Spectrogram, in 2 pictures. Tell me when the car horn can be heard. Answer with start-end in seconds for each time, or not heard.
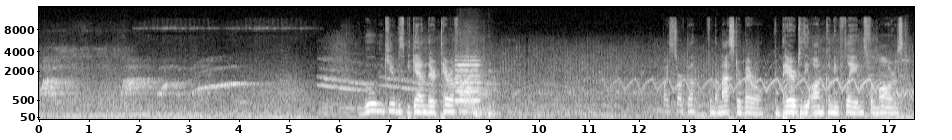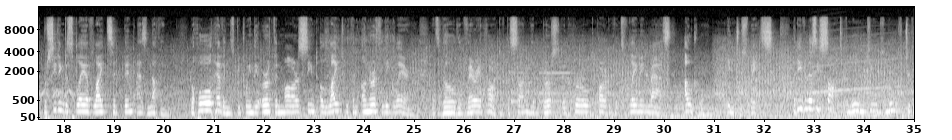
8.2-9.2, 26.9-28.2.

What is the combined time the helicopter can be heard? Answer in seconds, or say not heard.
35 s.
